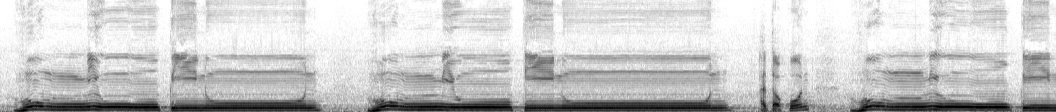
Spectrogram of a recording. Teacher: Jadi hukumnya mad arid lisukun, dibaca panjang 2, 4 ataupun 6 harakat.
